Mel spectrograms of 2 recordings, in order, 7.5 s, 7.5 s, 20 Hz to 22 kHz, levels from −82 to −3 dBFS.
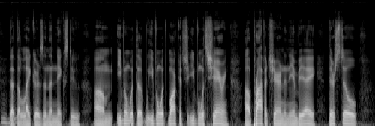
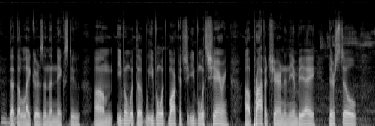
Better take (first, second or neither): first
